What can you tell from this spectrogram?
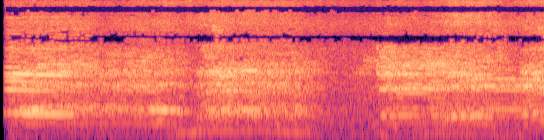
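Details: Sheep with two-week-old lambs inside a barn, loud when people are in with them: wavering, harmonic-rich bleats, one long drawn-out cry followed by a lower call and two more quavering bleats, overlapping from several animals.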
